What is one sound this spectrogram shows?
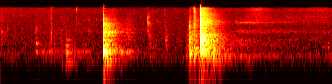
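A dishwasher door thuds shut.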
